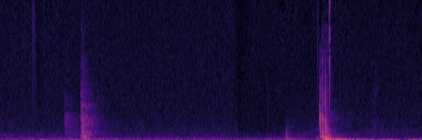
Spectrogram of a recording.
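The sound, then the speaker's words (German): Door being opened: two soft, brief scraping or creaking sounds a few seconds apart, the second louder, over a faint low hum. “komm doch rein, die Tür ist nicht abgeschlossen.”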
